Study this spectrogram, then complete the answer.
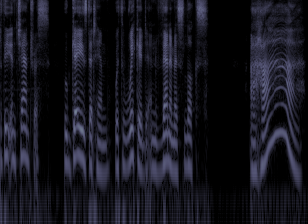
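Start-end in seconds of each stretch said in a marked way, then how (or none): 5.0-6.1 a sly, gloating witch's aha; mocking aha. A narrator's reading. Enchantress to the king's son at the window: gloating mocking aha. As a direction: savor catching him out. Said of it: "she cried mockingly".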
